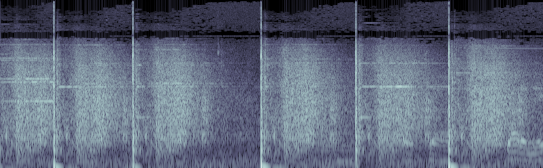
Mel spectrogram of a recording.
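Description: An eight-shot revolver fires five sharp, loud shots at uneven intervals about a second apart over steady background noise, with no talking between them.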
